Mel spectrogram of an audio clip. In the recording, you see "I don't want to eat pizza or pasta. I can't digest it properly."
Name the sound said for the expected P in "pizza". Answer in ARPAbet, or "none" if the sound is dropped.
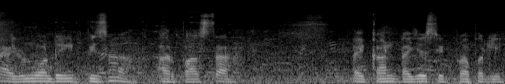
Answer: B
